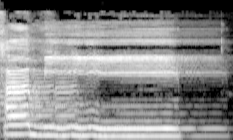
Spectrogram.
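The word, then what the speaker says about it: حميد: ইন্নাকা হামিদ হামি হা কোনো টান হবে না, মি টান হবে এক আলিফ, কারণ জেরে বাম পাশে জজমালা ইয়া।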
